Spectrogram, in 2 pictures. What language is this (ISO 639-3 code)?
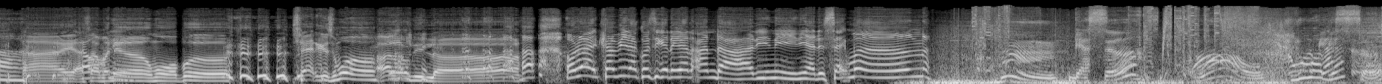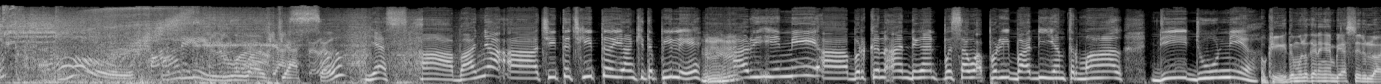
msa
